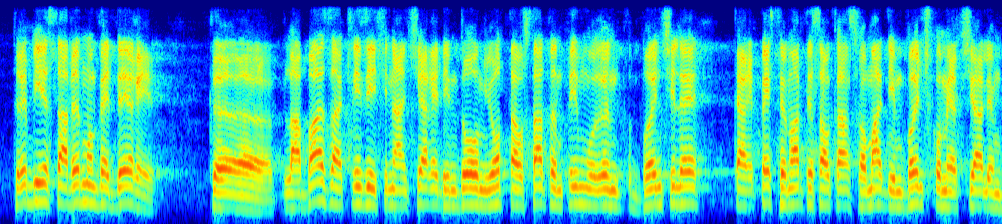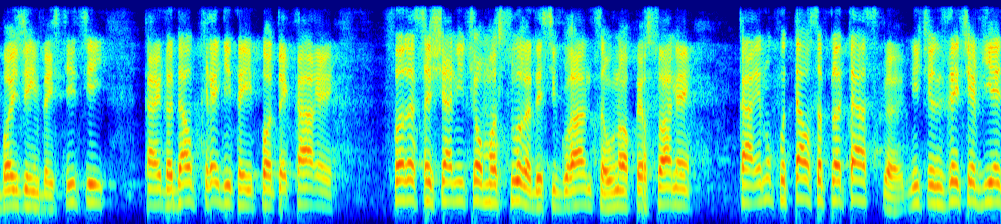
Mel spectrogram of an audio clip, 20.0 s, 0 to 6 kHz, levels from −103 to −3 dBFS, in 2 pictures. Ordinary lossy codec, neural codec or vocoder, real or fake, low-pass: none; codec, 24 kHz, 6 kbps, HILCodec; fake; 5.4 kHz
